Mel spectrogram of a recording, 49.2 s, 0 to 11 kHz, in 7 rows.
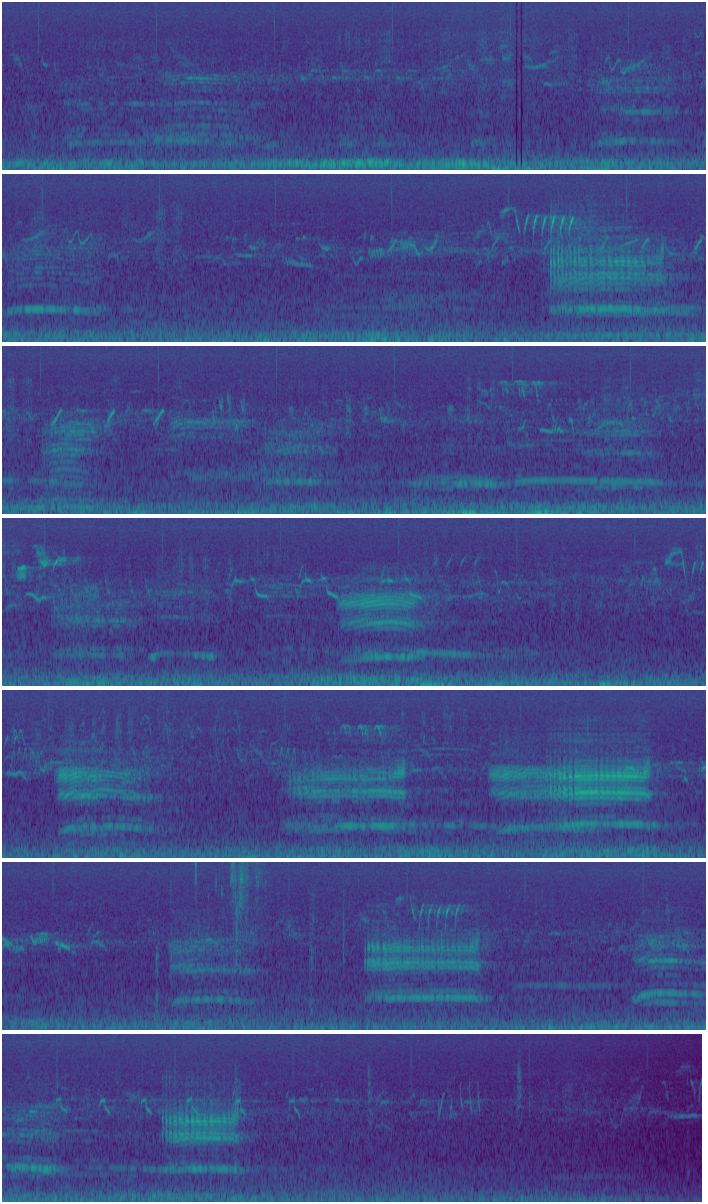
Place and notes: sheeps in cimice valey
sounds of grazing sheeps in the nature reservation in Cimice
May 2011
